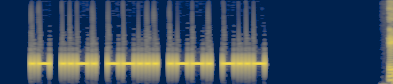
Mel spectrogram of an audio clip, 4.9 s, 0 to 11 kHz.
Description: Morse code, heard as a keyed tone, about 30 wpm, 700 Hz. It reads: AF7PX
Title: Speed Racing - USA 2x2 Call Signs 25wpm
